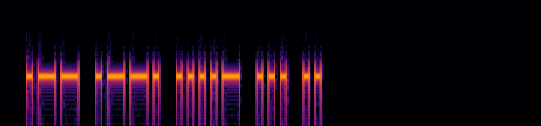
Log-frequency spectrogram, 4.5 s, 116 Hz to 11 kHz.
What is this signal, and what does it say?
Morse code, heard as a keyed tone, about 25 wpm, 700 Hz. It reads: WP4SI
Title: USA Call Signs - 5 Characters - Repeated 3x - 25wpm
